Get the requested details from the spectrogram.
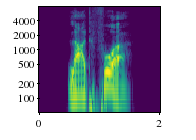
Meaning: singular imperative of vorladen
- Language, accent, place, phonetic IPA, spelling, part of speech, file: German, Germany, Berlin, [ˌlaːt ˈfoːɐ̯], lad vor, verb, De-lad vor.ogg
